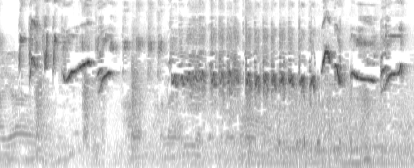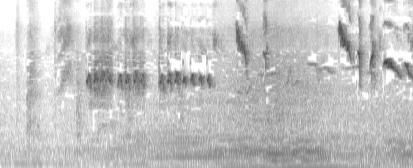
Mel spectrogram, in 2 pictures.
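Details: Oriental magpie-robin singing, used to coax mute magpie-robins into song: rich whistled phrases with slurred up-and-down notes, rapid chattering trills and harsh buzzy bursts, a short pause midway, then more varied high whistles.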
